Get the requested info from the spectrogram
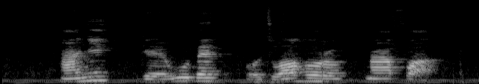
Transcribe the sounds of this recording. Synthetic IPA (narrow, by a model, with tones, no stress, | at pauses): a˨ɲɪ˦ | ɡe˨wu˦be˦ | o˨tu˨ɔ˦ɦʊ˦ɾʊ˦ | na˦a˦fʊ˦a˨ɦʊ˨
